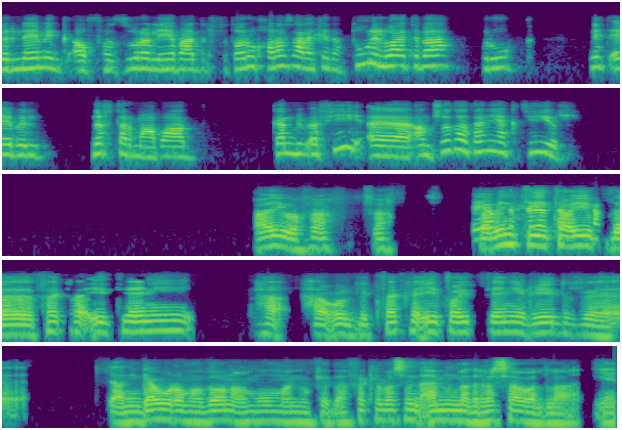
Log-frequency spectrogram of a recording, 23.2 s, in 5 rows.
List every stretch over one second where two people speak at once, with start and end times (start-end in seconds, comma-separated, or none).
12.8-14.1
